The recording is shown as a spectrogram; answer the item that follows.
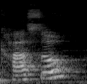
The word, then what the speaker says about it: Nkaso: Also, real quick, let me just add in, I went to this African restaurant the other day downtown in Nkaso. The N is silent, Nkaso.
